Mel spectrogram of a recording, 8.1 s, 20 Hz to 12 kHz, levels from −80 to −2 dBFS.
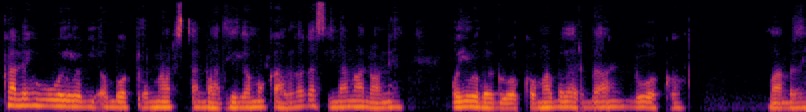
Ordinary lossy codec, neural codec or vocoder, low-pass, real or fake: none; codec, 24 kHz, 1.5 kbps, HILCodec; none; fake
